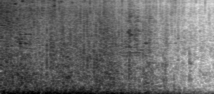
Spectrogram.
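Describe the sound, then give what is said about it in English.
A gas explosion rips through a church, a loud, dense roar of blast and shattering window glass that stays strong, then gradually fades near the end. “the sacred hall had exploded. Gas had built up inside for hours, creeping its way into every corner. When the automatic pilot light tripped on, the church ignited in a fiery blast. Windows shattered, walls caved in.”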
